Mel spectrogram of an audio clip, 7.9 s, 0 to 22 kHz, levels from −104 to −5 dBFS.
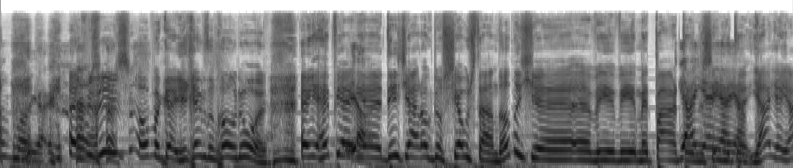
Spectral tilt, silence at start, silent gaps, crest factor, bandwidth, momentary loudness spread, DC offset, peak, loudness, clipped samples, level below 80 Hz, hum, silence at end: -4 dB/octave; 0 s; none; 12 dB; 16 kHz; 3 LU; under 0.1%; -4 dBFS; -17 LUFS; under 0.1%; -38 dBFS; none; 0 s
